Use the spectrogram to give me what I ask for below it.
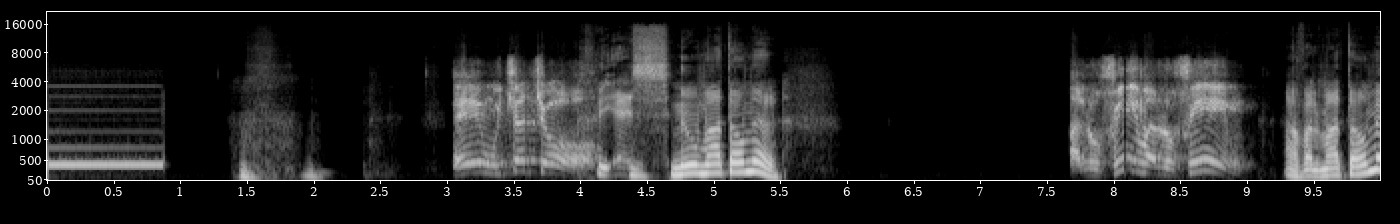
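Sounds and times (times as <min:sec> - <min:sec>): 
steady telephone tone on a call: 0:00.0 - 0:00.9
speech: 0:01.4 - 0:02.2, 0:03.0 - 0:05.7, 0:07.7 - 0:09.9.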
